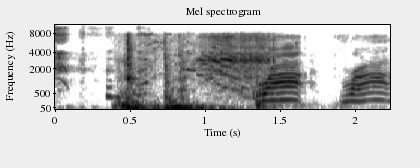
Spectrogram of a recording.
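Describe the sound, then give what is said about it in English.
A voice imitates a pantry door creaking open, drawing out a wavering, groaning creak, then giving a second, shorter creak after a brief pause. “Door creak. Door creak.”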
